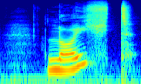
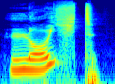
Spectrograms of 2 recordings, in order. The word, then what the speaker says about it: Leuchtturm: Leuchtturm. Let's try it again together. Leuchtturm.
